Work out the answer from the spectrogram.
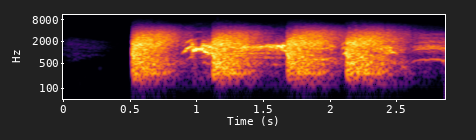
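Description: Gunshots fired from a handgun into a wall: four loud, sharp blasts in quick succession, each with a long, ringing tail that spreads across the whole range before the next shot.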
